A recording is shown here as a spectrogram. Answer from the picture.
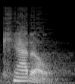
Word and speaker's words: cattle: we hear the word cattle cattle cattle see soft d british cattle cattle get cattle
